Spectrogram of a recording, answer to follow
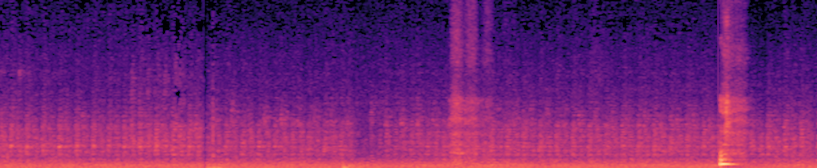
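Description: Dogs panting steadily with their tongues out, tired and hot after a long walk and play at the dog park. A brief louder sound comes about nine seconds in.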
